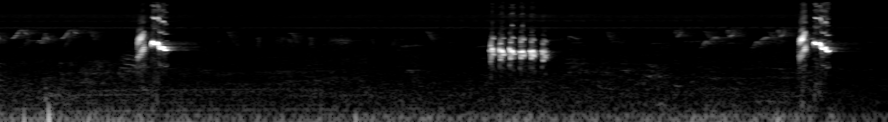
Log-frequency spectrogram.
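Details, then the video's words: Sooty-headed bulbul lure song meant to stir up rival bulbuls: three short, loud bursts spaced a few seconds apart, each a quick rattle of high chattering notes, with faint distant chirps between them. "Burung Kutilang Pikat Gacor Fighter, Paling Jago Mendongkrak EMOSI Kutilang LAWAN"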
